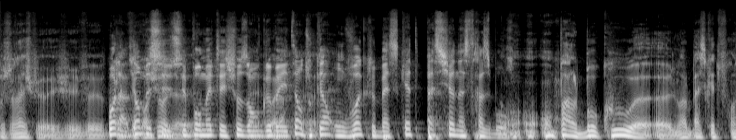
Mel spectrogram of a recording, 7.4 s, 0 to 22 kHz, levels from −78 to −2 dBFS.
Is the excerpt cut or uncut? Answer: uncut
